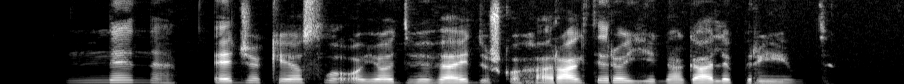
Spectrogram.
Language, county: Lithuanian, Kaunas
